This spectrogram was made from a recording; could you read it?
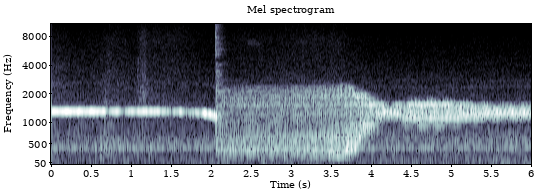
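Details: Basic JFET Hartley oscillator (VFO) built with a J310 JFET: a steady RF tone jumps when the coil is tapped with a Sharpie, then wavers and slowly settles. The coil is microphonic and extremely vibration-sensitive.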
